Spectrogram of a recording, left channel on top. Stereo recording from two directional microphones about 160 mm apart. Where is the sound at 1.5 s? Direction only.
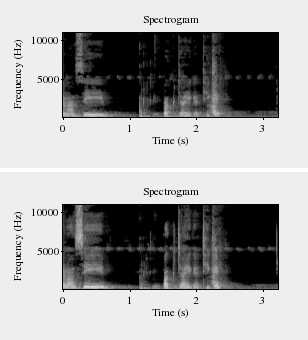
40° right (ahead or behind).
